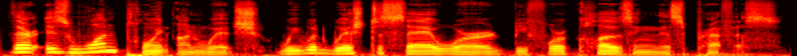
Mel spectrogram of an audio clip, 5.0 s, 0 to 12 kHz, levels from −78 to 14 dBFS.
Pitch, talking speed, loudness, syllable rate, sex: 105 Hz, 205 wpm, -16 LUFS, 5.1 syllables/s, male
